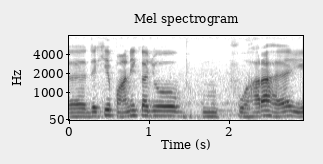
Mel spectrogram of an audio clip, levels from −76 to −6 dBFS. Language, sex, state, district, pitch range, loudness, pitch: Hindi, male, Bihar, Gopalganj, 145-170 Hz, -28 LUFS, 155 Hz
